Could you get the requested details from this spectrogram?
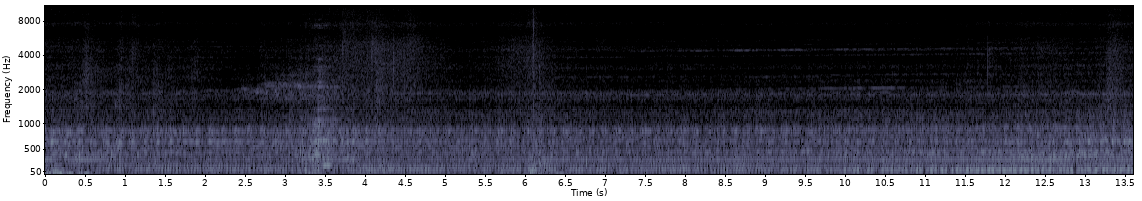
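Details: Brand-new Bosch Serie 4 EcoSilence washer, technician-installed, transit screws removed, balanced: spin from about 400 to 1400 rpm, loaded or empty, steady deep rumble with faint tones, drum/spindle louder than quiet brushless motor; cause unknown.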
